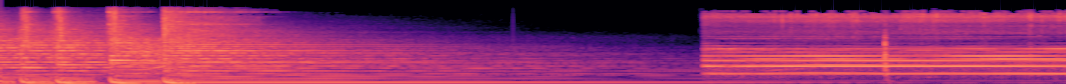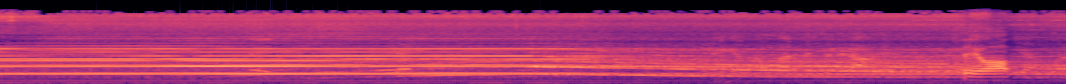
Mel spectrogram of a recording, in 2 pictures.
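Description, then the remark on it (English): Several air raid sirens wail loudly and steadily in the center of the Ukrainian capital, their overlapping tones holding a long sustained pitch before sliding down near the end, after a brief ringing tone at the start. “Yeah, it's an air raid siren. Several of them going off here in the center of the Ukrainian capital.”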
